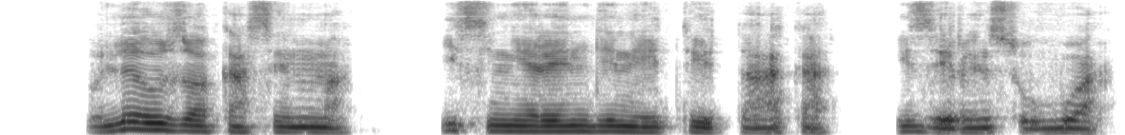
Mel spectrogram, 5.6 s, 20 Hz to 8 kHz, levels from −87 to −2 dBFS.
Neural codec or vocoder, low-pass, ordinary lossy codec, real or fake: codec, 16 kHz, 4.8 kbps, FACodec; none; none; fake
